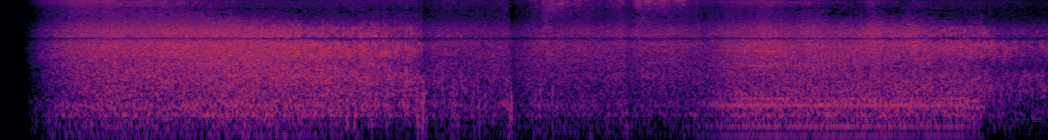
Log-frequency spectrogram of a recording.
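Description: Self-service petrol pump dispensing fuel: a steady rushing noise of fuel flowing. It eases off about five seconds in, then grows again about nine seconds in with a low hum under it.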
